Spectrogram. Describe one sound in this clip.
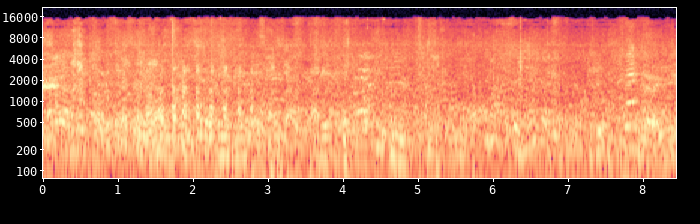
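A crowd of men and women chatters and calls out loudly outdoors.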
